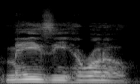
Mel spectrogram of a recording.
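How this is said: The name is said in an American style. "American pronunciation"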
